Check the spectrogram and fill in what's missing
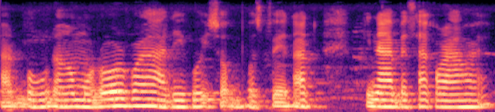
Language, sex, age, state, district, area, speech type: Assamese, female, 45-60, Assam, Dhemaji, urban, spontaneous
